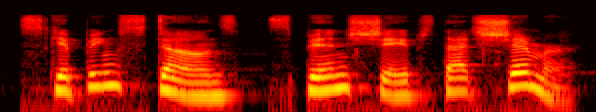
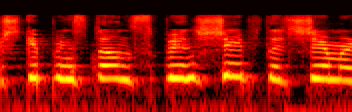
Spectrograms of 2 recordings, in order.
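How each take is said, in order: First: It is said at a normal pace. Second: It is said very fast.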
